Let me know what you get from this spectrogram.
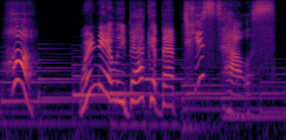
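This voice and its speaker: A tiny floating fairy sidekick from a video game, with an extremely high, squeaky child's voice. The delivery is bubbly and swoops wildly up and down, over prominent game music. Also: female voice, huge pitch swings, measured pace, heavily acted. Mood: wistful observing. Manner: refers to self in third person, bubbly. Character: tiny cheerful female fairy-like flying companion, childlike. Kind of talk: video game cutscene acting.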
